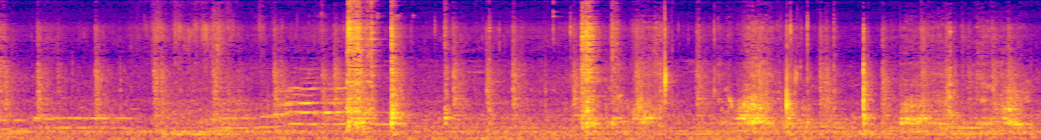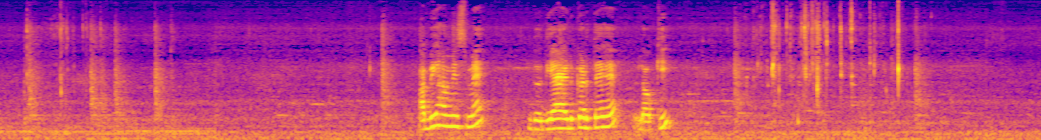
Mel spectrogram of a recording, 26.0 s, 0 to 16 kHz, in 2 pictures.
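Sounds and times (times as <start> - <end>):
metal ladle scraping pot: 9.0 - 10.2, 11.2 - 13.0.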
